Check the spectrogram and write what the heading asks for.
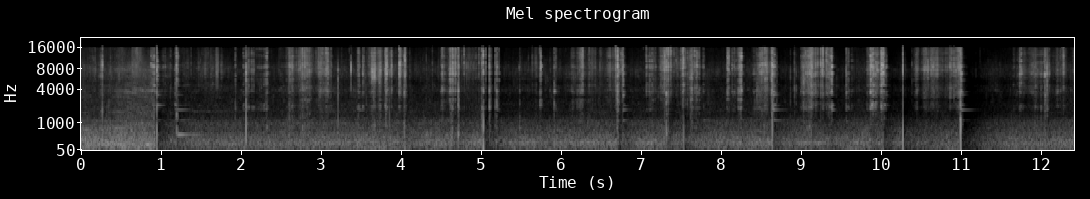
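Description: Irregular small clicks, clinks and scrapes of grit, pebbles and shell in compacted river-foreshore mud as a buried clay tobacco pipe is wiggled and picked loose by hand.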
